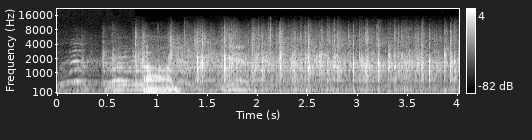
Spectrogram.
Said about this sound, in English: And you can, most of that applause, 99.9% of that applause is due to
